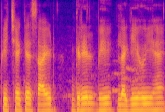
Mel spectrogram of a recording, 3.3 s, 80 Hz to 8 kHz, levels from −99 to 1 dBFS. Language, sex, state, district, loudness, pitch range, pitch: Hindi, male, Uttar Pradesh, Lucknow, -16 LUFS, 115-125 Hz, 120 Hz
